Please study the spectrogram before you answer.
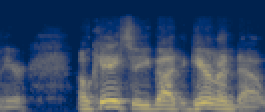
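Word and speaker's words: Ghirlandaio: okay so you got gear lindau was his name it's how you say it in italian okay let's wrap up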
